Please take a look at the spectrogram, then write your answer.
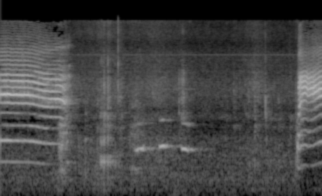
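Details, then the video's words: Kitten ends a long loud meow, followed by soft chirpy murmurs and small clicks, then a new rising meow begins. "Little kittens meowing and talking"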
